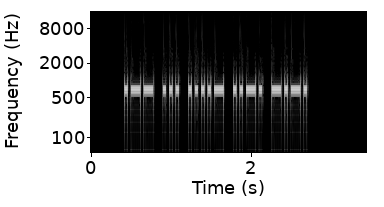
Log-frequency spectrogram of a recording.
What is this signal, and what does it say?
Morse code, heard as a keyed tone, about 32 wpm, 700 Hz. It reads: WS4FC
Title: USA Call Signs - 5 Characters - Repeated 3x - 30wpm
